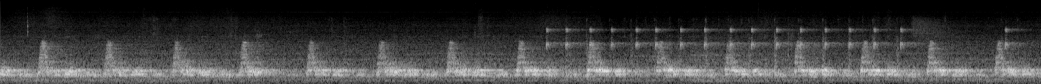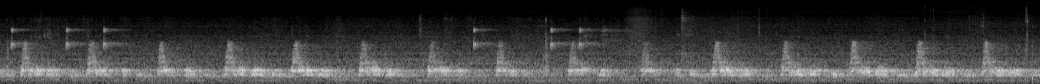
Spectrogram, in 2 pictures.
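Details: Pulsed Doppler ultrasound of the carotid artery, linear probe, patient supine; rhythmic whooshing pulses at about 88 a minute with steady hum and occasional beeps: normal carotid Doppler flow signal.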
